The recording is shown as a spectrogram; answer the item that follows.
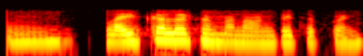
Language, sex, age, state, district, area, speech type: Telugu, female, 18-30, Telangana, Adilabad, urban, conversation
